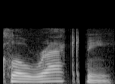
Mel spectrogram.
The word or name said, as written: chloracne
